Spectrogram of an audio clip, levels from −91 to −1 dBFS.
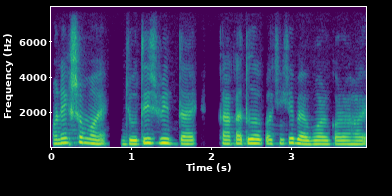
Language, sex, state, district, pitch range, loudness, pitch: Bengali, female, West Bengal, North 24 Parganas, 200-240 Hz, -15 LUFS, 215 Hz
